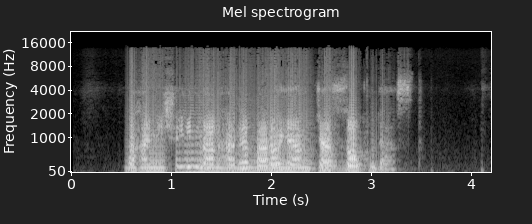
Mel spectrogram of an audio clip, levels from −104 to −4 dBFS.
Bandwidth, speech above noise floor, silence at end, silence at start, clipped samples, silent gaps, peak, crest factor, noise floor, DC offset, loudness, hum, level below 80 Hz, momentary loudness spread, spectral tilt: 14.5 kHz; 48 dB; 0.8 s; 0.55 s; under 0.1%; none; -2 dBFS; 20 dB; -69 dBFS; under 0.1%; -21 LUFS; none; -34 dBFS; 11 LU; -6 dB/octave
